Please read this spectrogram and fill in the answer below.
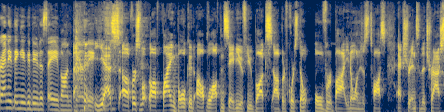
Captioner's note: laughter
